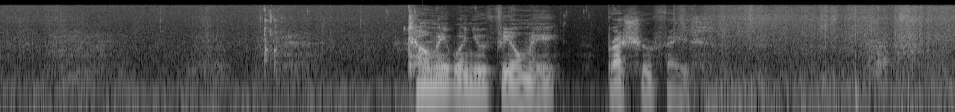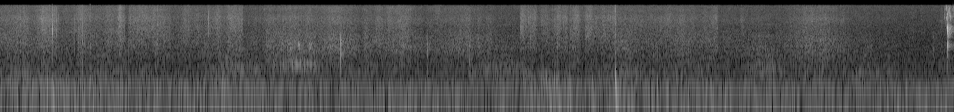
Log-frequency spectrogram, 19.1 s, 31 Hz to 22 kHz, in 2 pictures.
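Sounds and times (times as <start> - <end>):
brush swishing over microphone: 6.7 - 18.6.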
